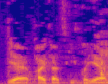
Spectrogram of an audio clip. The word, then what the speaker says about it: Pyatetsky: Am I pronouncing that correct? Yeah, Pyatetsky, but yeah, Pyatetsky.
